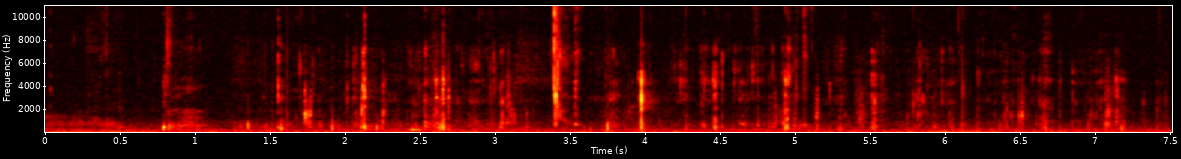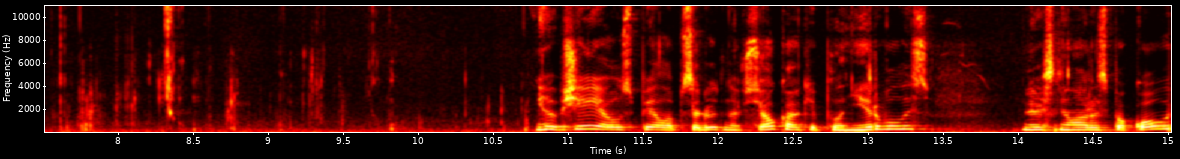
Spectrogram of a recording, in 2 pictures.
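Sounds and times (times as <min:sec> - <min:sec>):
person chewing food: 0:00.0 - 0:10.8.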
